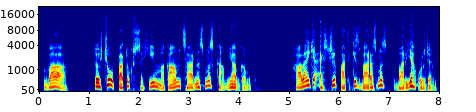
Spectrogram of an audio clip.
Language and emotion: Kashmiri, surprised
